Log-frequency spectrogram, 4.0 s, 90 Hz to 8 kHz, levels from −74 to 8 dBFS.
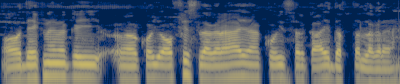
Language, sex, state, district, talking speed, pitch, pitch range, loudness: Hindi, male, Madhya Pradesh, Katni, 255 wpm, 125 Hz, 115-130 Hz, -16 LUFS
